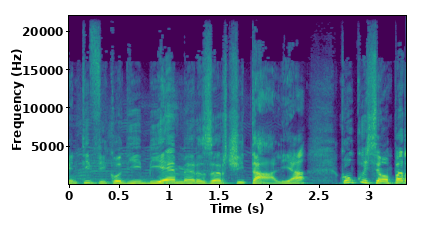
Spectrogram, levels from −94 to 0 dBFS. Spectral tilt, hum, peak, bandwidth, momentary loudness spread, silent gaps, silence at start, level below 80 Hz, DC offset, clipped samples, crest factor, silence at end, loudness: -5.5 dB/octave; none; 0 dBFS; over 20 kHz; 9 LU; none; 0 s; -46 dBFS; under 0.1%; under 0.1%; 14 dB; 0 s; -15 LUFS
